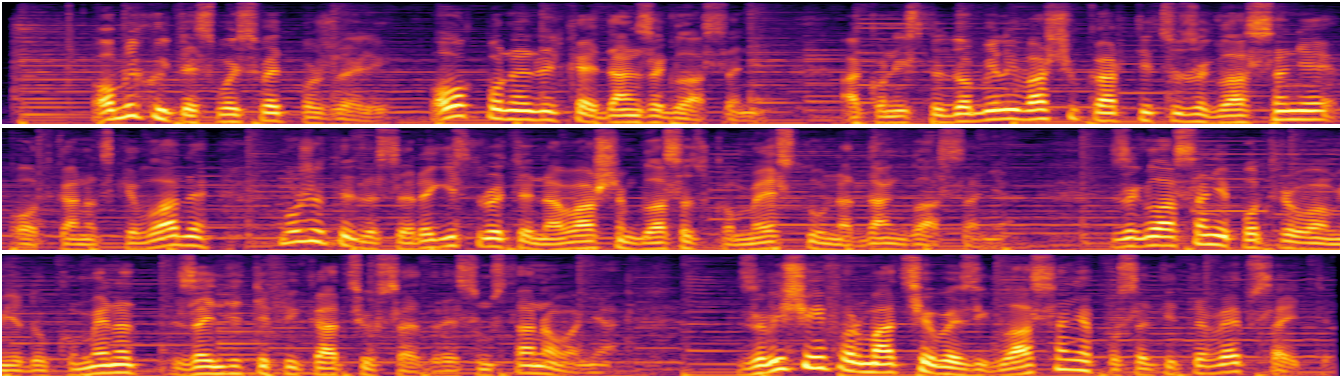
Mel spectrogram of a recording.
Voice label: election_serbian, radio ad

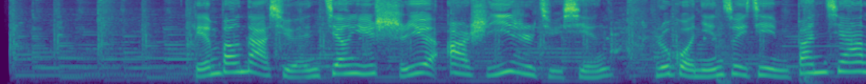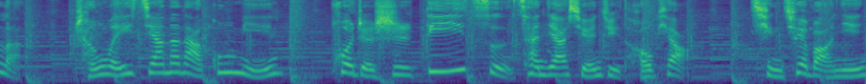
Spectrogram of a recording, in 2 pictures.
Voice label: mandarin, radio advert

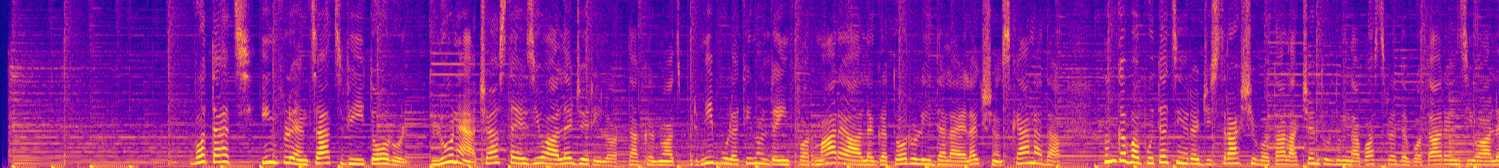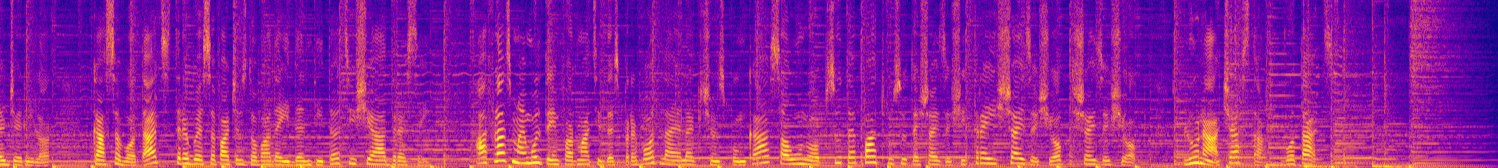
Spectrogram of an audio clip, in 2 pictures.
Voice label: election romanian, radio ad

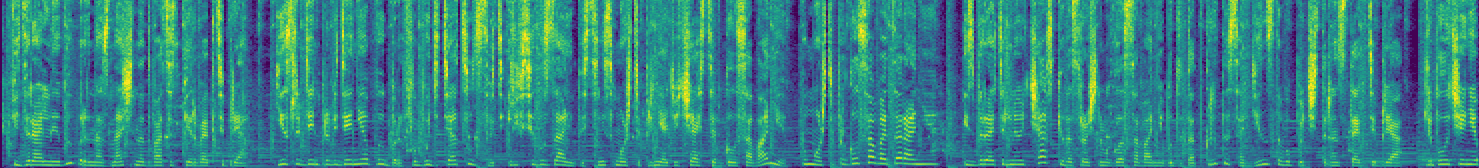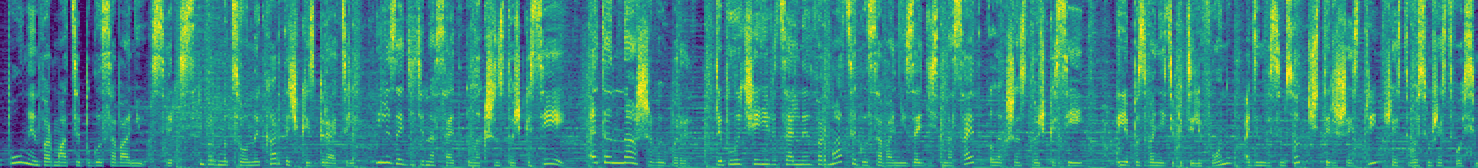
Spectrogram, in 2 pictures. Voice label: Russian, radio advert; Early Voting Option

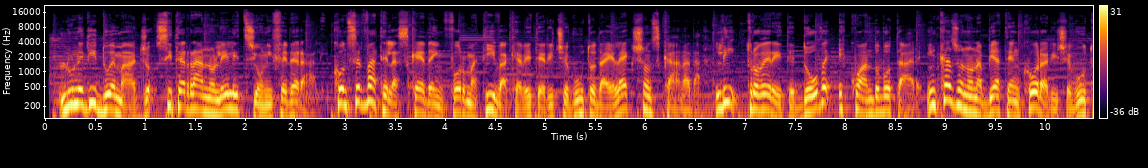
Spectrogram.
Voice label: italian, radio ad

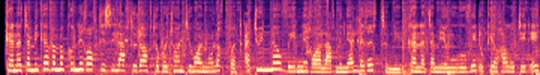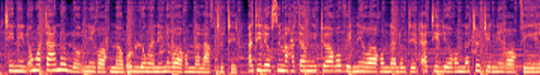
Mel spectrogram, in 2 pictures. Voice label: Election Day Inuktitut

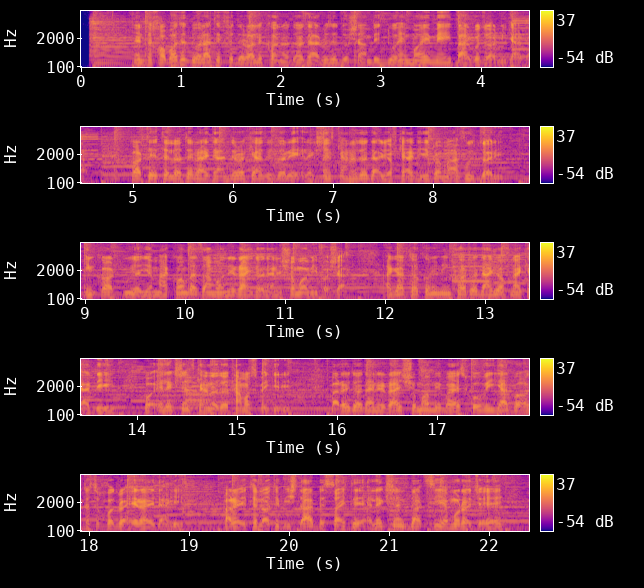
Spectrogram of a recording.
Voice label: farsi

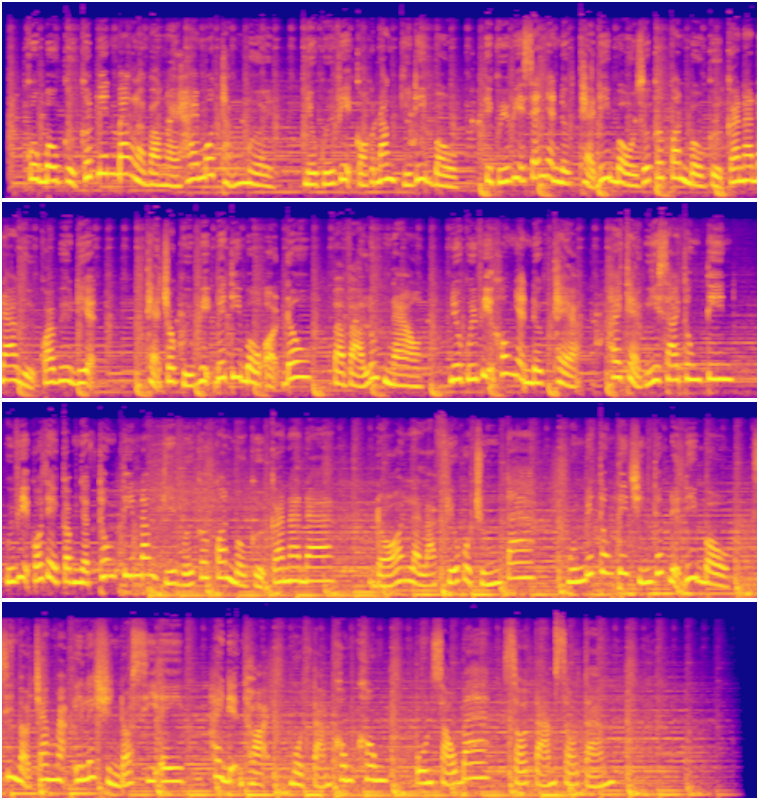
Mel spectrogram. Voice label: Vietnamese, radio advert; Voter information Card

